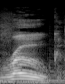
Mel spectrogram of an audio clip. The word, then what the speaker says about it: ROG: It's not the Asaias rogue ally.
